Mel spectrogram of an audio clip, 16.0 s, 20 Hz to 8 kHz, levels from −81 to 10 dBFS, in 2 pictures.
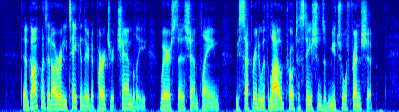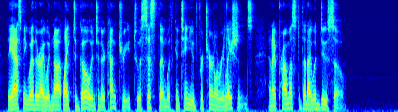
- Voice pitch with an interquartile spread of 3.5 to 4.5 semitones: Yes, average, 3.8 semitones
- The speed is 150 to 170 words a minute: No, average, 180 wpm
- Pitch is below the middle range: Yes, low, 110 Hz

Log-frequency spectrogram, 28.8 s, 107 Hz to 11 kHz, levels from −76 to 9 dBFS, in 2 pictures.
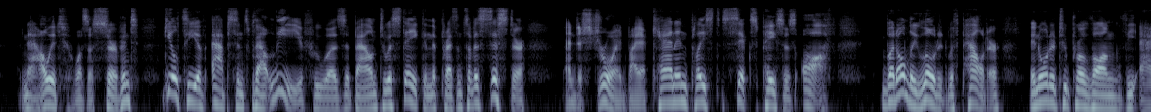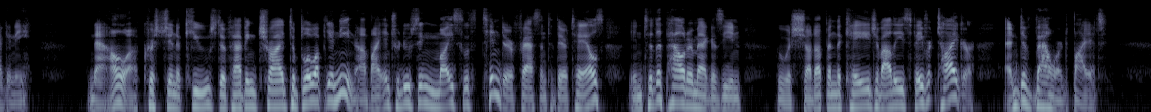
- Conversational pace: Yes, average, 170 wpm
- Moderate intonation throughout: No, wide, 6.6 semitones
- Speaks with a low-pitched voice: Yes, low, 125 Hz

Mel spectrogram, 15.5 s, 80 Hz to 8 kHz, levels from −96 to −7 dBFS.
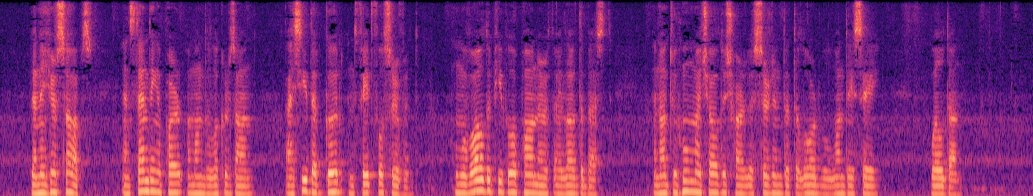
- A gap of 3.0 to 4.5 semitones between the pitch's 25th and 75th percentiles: No, narrow, 2.4 semitones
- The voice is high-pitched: No, low, 125 Hz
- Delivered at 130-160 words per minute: No, average, 180 wpm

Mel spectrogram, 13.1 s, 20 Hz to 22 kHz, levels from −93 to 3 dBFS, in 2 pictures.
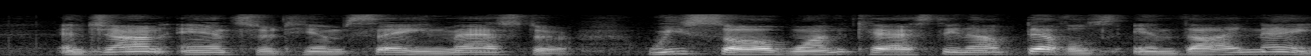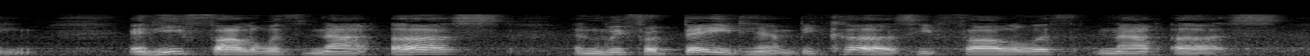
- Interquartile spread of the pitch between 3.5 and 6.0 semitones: Yes, average, 4.7 semitones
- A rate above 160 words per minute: No, slow, 135 wpm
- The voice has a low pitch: Yes, low, 125 Hz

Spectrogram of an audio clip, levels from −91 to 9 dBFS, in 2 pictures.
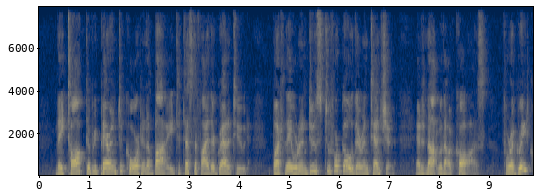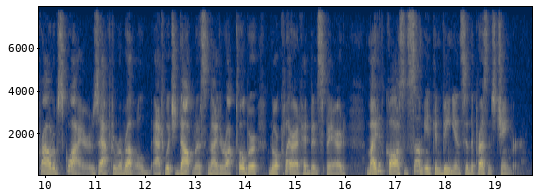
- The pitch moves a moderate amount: No, wide, 8.3 semitones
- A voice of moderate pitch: Yes, medium, 145 Hz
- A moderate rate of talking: Yes, average, 160 wpm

